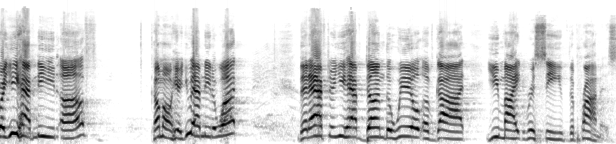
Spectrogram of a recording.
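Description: Raised and projected, a man's extremely high-pitched voice has a bright, sharp, animated tone. He talks at a fairly slow pace with ordinary pitch variation and long, frequent pauses. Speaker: preacher. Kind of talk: sermon. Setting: church. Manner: animated, call-and-response preaching with congregation; conversational, humorous, warm.

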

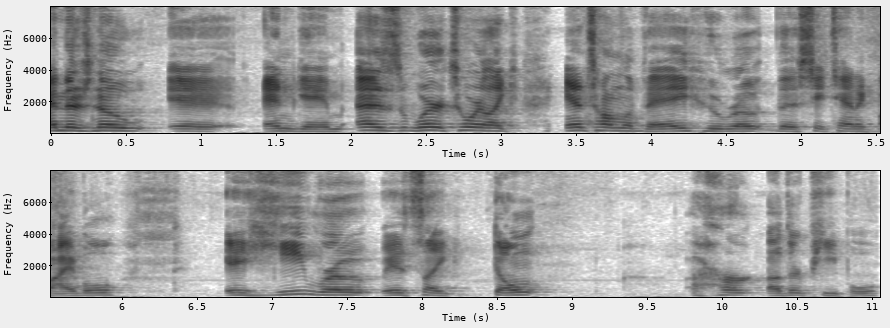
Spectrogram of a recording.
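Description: Speaking very slowly, a man with a fairly high voice shows ordinary pitch variation. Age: 30s. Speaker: podcast co-host. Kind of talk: casual chat. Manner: laughs often.

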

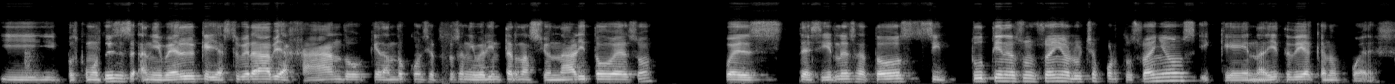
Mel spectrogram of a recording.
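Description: With a plain, everyday voice, a man speaks at a medium pitch and a fairly slow pace, his intonation fairly even. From Mexico, Colima. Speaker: rapper. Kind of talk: casual interview.

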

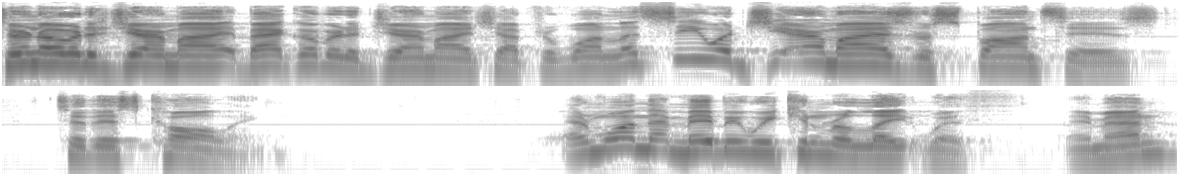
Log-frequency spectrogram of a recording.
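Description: Loud and projected, a man with an American accent talks at a very fast pace in a high pitch, with a bright, sharp tone and lively intonation. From US West Coast (California). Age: 30s. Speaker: preacher. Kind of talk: sermon. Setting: church service with congregation.

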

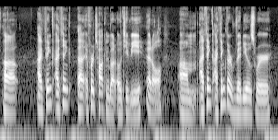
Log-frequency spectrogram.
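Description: A normal speaking voice with lively intonation. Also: man. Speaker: podcast host. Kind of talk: casual chat.

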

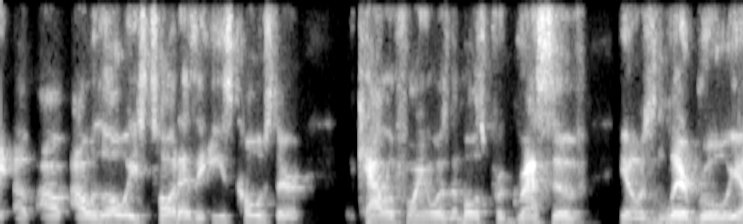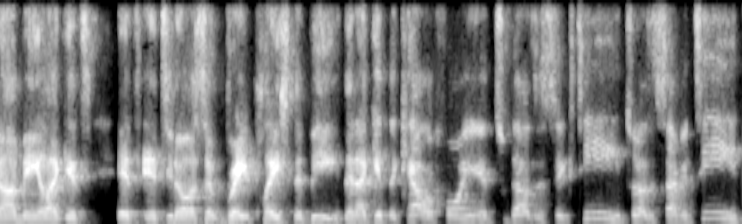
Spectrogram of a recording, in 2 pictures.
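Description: In a normal speaking voice, a man with an American accent talks at a fairly quick pace, his pitch fairly high and varying in an ordinary way. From Harlem, New York City. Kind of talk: casual discussion.

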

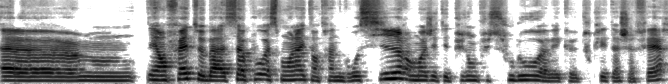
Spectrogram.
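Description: A woman with a normal speaking voice talks at a moderate pace with hardly any pauses. Her pitch is fairly low with ordinary variation, and her loudness swings widely. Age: 40s. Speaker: entrepreneur. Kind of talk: casual interview.

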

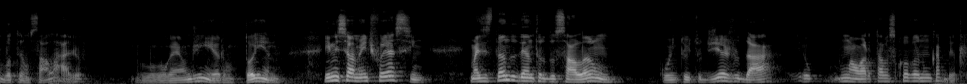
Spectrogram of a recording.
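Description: At a fairly quick clip, a man with a medium-pitched voice and vocal fry swings his pitch very widely. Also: very clean recording, silent background. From São Paulo state, Brazil. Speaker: hairdresser. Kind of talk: casual interview.

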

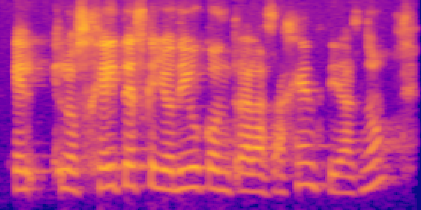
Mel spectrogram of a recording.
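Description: Pitch variation here is ordinary. The speaker is a woman. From Spain, Barcelona. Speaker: education agent. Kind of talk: panel discussion.

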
